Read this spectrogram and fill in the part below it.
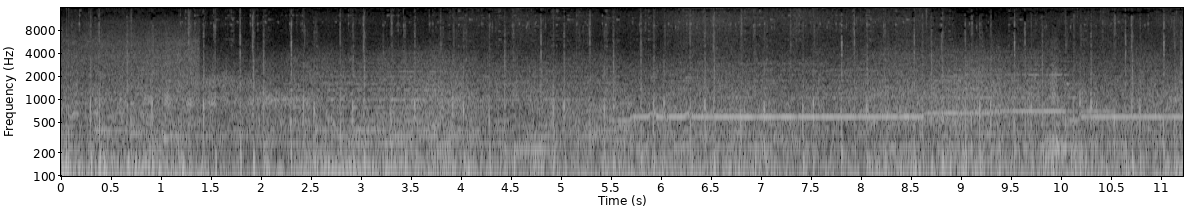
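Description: Roach the horse gallops in The Witcher 3 video game, steady rhythmic hoofbeats clip-clopping close by for the whole stretch under game music and ambience.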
